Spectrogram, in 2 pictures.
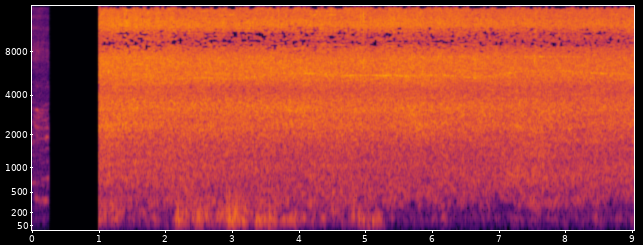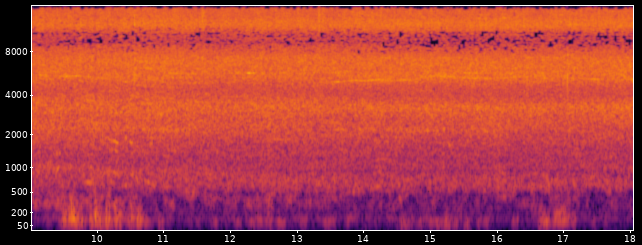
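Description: Steady rain falls and patters on a wet road outdoors.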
